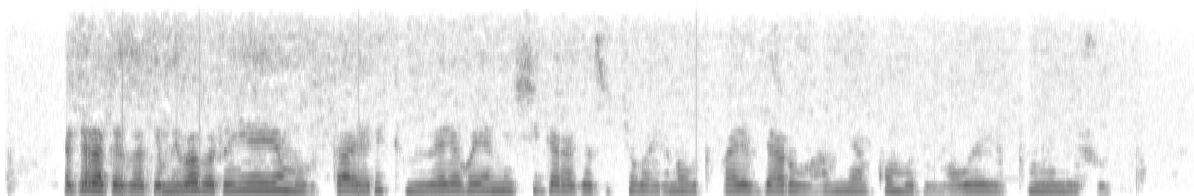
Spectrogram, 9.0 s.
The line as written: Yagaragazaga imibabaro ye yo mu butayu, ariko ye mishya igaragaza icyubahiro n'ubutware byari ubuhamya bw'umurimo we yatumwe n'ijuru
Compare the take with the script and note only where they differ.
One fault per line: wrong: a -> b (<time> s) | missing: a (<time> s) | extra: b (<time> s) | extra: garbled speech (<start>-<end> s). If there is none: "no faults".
extra: imibereho (3.0 s)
